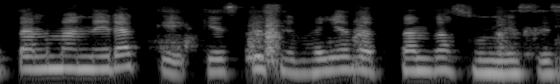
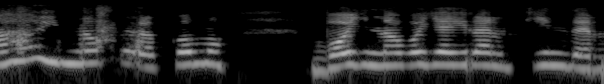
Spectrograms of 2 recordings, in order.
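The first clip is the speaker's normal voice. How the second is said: put-on a mild child's wail of dismay, pitched higher; mock childish protest, somewhat higher; dismayed little girl; 4 semitones higher than usual. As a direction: lightly voice the little girl horrified at missing kinder. Child dismayed at missing kinder.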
